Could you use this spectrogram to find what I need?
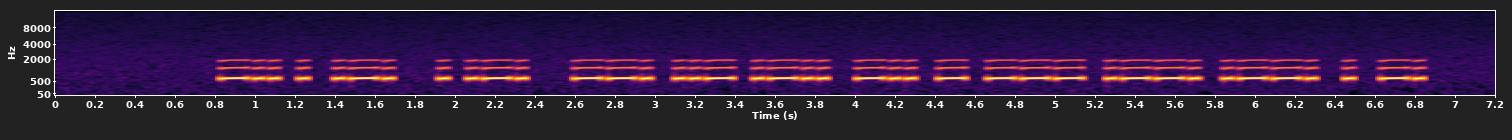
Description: Morse code, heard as a keyed tone, hand-sent with a paddle, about 31 wpm, 640 Hz. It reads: DER ER GULDTOPPEN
